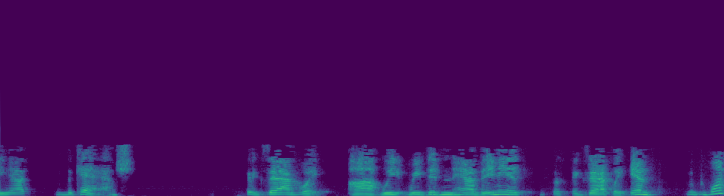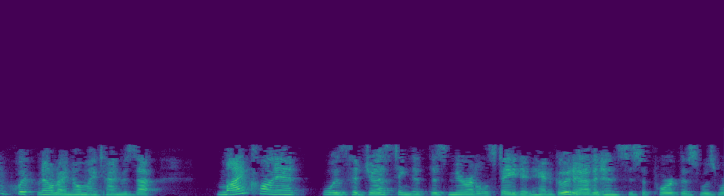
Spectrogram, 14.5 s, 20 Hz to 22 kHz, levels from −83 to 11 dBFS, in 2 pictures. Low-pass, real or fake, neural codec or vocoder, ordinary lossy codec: 7.2 kHz; fake; codec, 16 kHz in and 24 kHz out, 0.6 kbps, FocalCodec, streaming, 2048 codes; MP3, 24 kbps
